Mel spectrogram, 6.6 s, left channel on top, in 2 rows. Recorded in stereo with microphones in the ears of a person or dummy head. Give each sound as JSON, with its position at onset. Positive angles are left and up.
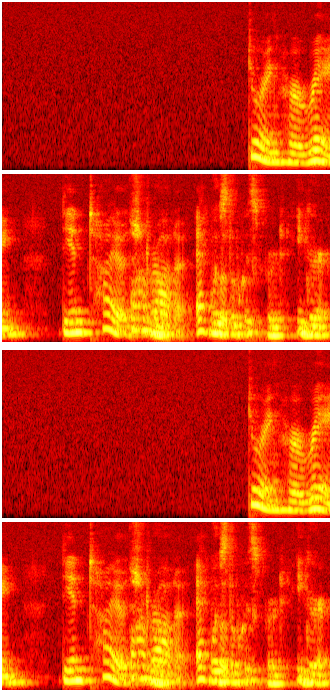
{"t": 2.5, "sound": "a woman speaking", "side_deg": 5, "distance_m": 1.9}
{"t": 4.5, "sound": "a woman speaking", "side_deg": -10, "distance_m": 6.5}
